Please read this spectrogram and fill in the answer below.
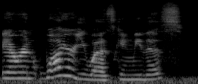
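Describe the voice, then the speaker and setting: A woman playing a helpful, matter-of-fact ship computer in a sci-fi fan parody, speaking in a precise, measured, articulate way. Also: high voice, expressive, pushed and bright, slight background noise. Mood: calm, guarded. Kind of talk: fan sci-fi parody dub, informational recitation.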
